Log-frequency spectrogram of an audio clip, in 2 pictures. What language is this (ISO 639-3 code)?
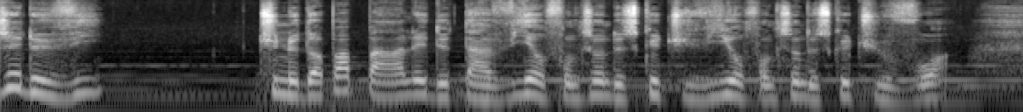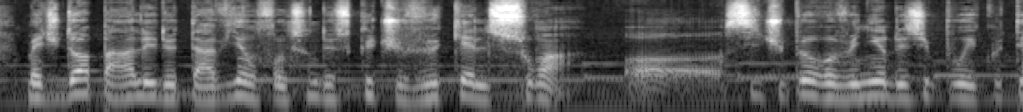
fra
